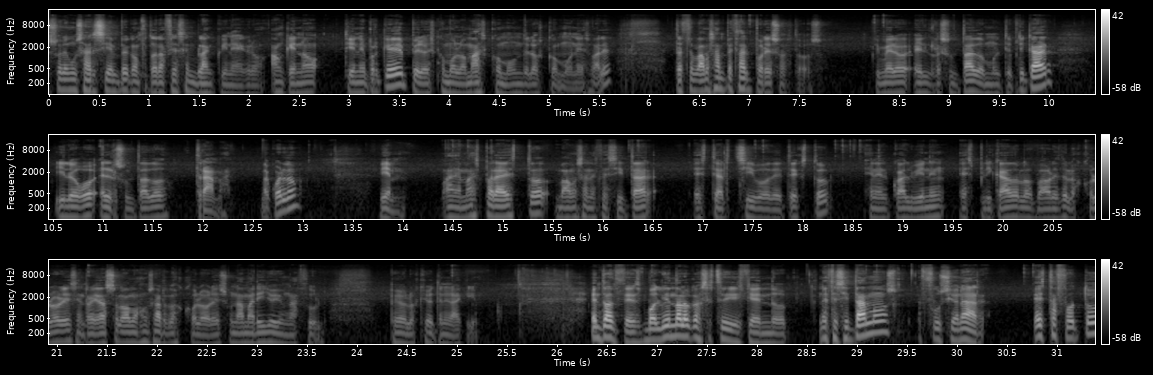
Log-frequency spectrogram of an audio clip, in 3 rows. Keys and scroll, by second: 8.9 space, 10.3 Down, 11.7 Up, 12.3 Down, 12.6 space, 21.7 super+w.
